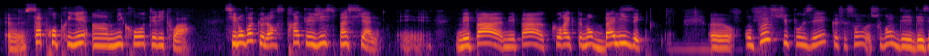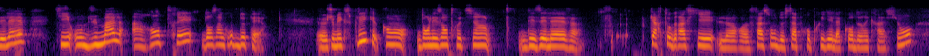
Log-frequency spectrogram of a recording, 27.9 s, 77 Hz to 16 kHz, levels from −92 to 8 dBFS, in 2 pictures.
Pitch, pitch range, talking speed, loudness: 230 Hz, 200-260 Hz, 125 wpm, -25 LUFS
